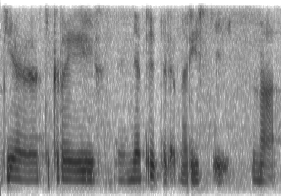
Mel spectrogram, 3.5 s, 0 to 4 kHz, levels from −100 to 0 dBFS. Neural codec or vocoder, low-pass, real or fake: codec, 16 kHz in and 24 kHz out, 2.2 kbps, FireRedTTS-2 codec; 3.6 kHz; fake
